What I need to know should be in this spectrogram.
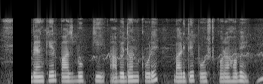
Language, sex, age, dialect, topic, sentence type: Bengali, male, 18-24, Rajbangshi, banking, question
